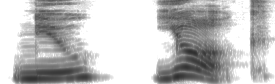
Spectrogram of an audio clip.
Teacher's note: americanos lá da, de New England ou de New York às vezes eles só não usam o R mesmo. E New York acaba soando como New York.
